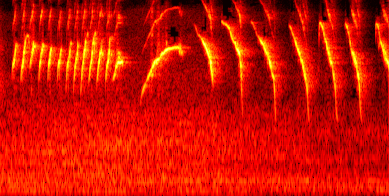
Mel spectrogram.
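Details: Spanish Timbrado canary song used to train canaries: a rapid pulsing trill for about a second, then a rising whistle and a series of ringing falling slurs at a regular beat.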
